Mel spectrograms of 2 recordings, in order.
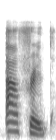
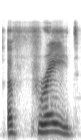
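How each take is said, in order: First: The stress is on the first syllable. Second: The stress is on the second syllable. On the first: The speaker calls it wrong. "not the first syllable" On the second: The speaker calls it right. "stress here in this word, it's put on the second syllable"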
